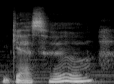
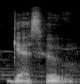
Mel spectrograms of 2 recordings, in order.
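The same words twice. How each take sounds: First: It is said in a normal voice. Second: It is said in a put-on deep voice.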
